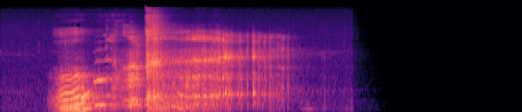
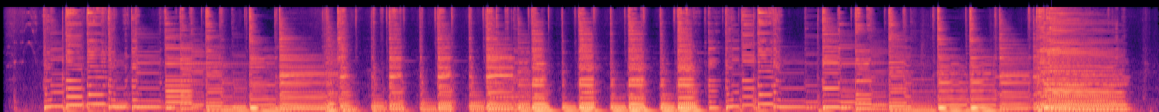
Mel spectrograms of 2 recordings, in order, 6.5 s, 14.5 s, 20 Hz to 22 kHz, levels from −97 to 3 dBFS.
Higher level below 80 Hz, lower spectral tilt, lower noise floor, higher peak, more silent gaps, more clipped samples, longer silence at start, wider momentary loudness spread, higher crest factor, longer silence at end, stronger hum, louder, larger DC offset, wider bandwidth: about the same, -50 dBFS vs -48 dBFS; about the same, -3.5 dB/octave vs -4.5 dB/octave; first, -74 dBFS vs -38 dBFS; about the same, 0 dBFS vs 0 dBFS; neither; neither; first, 0.65 s vs 0.1 s; first, 14 LU vs 8 LU; about the same, 22 dB vs 18 dB; first, 2.9 s vs 0.1 s; neither; about the same, -18 LUFS vs -17 LUFS; neither; about the same, 16 kHz vs 17 kHz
